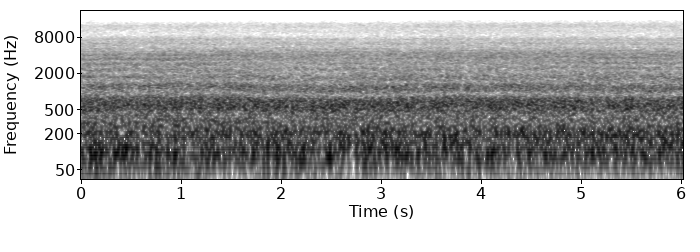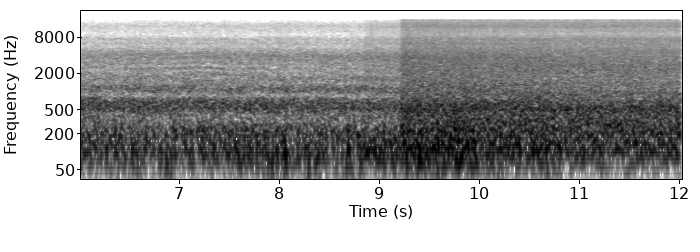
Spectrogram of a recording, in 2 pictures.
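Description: Waterfall pouring, a steady rush of falling water running full, which is put down to heavy rain up in the headwaters. About nine seconds in it becomes louder and hissier, heard from close beside the falls.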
